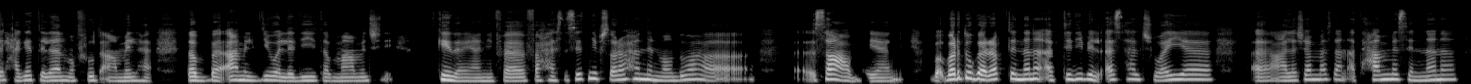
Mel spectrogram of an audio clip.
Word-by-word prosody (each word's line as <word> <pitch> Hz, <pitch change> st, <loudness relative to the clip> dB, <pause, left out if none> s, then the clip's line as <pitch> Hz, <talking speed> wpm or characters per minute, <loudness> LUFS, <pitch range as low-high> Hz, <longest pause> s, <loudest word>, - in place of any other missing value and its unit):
الحاجات 195 Hz, +1 st, -3 dB
اللي 175 Hz, 0 st, 0 dB
أنا 185 Hz, -, 0 dB
المفروض 185 Hz, +2 st, -4 dB
أعملها. 165 Hz, 0 st, -3 dB, 0.3 s
طب 180 Hz, 0 st, +1 dB
أعمل 195 Hz, 0 st, +2 dB
دي 200 Hz, +2 st, -1 dB
والّا 175 Hz, -4 st, +1 dB
دي؟ 175 Hz, +2 st, -1 dB
طب 170 Hz, -2 st, -7 dB
ما 165 Hz, +1 st, -3 dB
أعملش 170 Hz, +5 st, -5 dB
دي 230 Hz, +1 st, -16 dB, 0.4 s
كده 205 Hz, -5 st, +6 dB
يعني. 160 Hz, 0 st, -4 dB
ف 170 Hz, -, -9 dB
فحسّستني 185 Hz, +9 st, -2 dB
بصراحة 235 Hz, +3 st, 0 dB
إن 240 Hz, -1 st, +6 dB
الموضوع 195 Hz, +2 st, 0 dB, 0.2 s
أ 245 Hz, -, -6 dB, 0.7 s
صعب 220 Hz, -, +3 dB
يعني. 155 Hz, +9 st, -5 dB, 0.2 s
ب -, -, -1 dB
برضه 260 Hz, +5 st, +5 dB
جرّبت 240 Hz, +2 st, +4 dB
إن 230 Hz, -1 st, +6 dB
أنا 245 Hz, +2 st, +5 dB
أبتدي 230 Hz, +4 st, +1 dB
بالأسهل 230 Hz, +1 st, -1 dB
شوية 225 Hz, +3 st, 0 dB, 0.5 s
أ -, -, -3 dB
علشان 185 Hz, +6 st, -2 dB
مثلًا 230 Hz, -3 st, -4 dB
أتحمِّس 225 Hz, +4 st, +1 dB
إن 185 Hz, 0 st, -2 dB
أنا 225 Hz, +2 st, +1 dB
200 Hz, 155 wpm, -22 LUFS, 175-230 Hz, 0.7 s, كده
